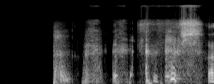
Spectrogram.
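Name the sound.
cough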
